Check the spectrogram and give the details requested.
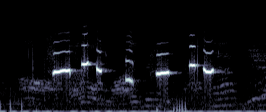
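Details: Pet cockatiel singing to a puppy indoors: clear whistled notes, some held flat and others sliding or warbling, in short phrases with brief gaps, plus faint clicks and soft background noise.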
